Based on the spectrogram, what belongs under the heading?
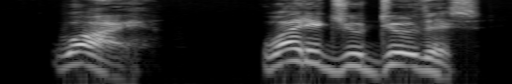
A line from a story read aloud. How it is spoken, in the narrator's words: he sputtered what should have been a question, like an accusation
